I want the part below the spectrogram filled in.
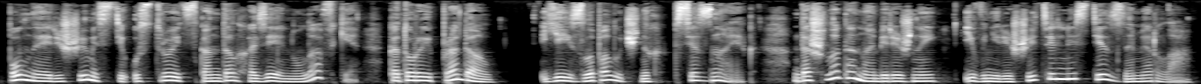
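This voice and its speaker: Deep, husky woman narrating a story. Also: mellow. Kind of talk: scripted audiobook narration.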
